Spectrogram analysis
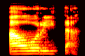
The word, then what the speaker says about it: ahorita: the word vienen and ahorita. Now remember, the H sound is silent, so we act like it's not even there in this case. So if just with that word, it's ahor, ahorita, ahorita.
